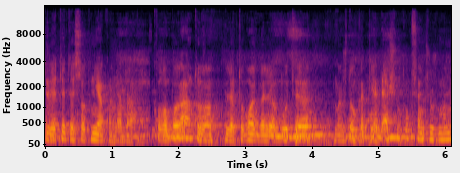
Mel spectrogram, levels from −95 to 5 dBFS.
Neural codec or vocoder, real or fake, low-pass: vocoder, 44.1 kHz, 128 mel bands, Pupu-Vocoder; fake; 14.4 kHz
